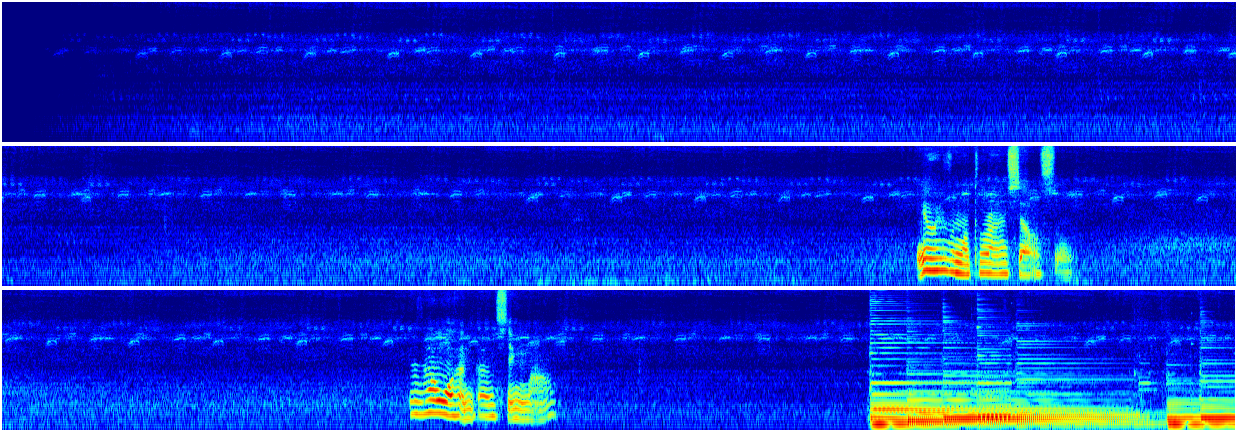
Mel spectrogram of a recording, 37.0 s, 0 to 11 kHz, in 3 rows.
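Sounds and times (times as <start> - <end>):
insect chirps: 0.1 - 37.0
soft steady hiss: 0.1 - 37.0.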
